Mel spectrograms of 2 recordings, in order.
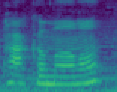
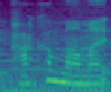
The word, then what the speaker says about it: Pachamama: beginning a new walkthrough i believe it's pronounced pakamama not 100 certain though and i've separated level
